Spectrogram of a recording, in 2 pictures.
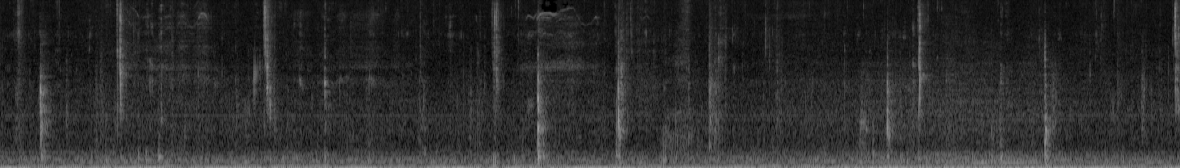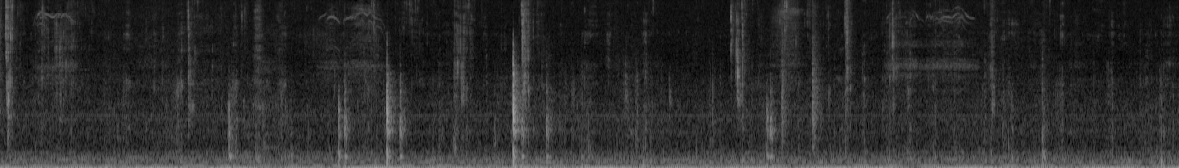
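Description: Close-miked mukbang eating: two people chewing soft pork blood stew (tinumis, a Nueva Ecija dinuguan) and rice, eaten by hand, with irregular wet mouth clicks and smacks. A steady low hum runs underneath.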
